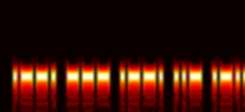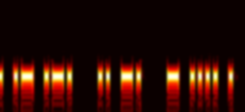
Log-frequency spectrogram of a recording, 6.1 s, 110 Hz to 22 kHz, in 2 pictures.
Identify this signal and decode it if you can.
Morse code, heard as a keyed tone, about 25 wpm, 600 Hz. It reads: POPULAR IN THE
